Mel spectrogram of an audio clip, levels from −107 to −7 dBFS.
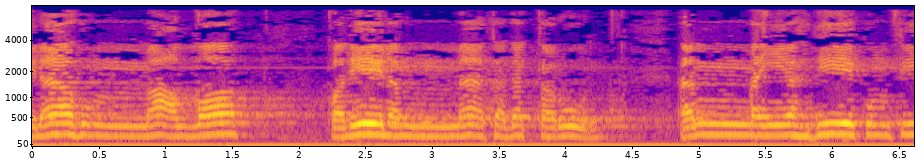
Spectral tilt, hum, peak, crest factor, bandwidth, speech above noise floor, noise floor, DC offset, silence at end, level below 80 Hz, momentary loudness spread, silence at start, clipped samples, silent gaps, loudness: -6 dB/octave; none; -4 dBFS; 18 dB; 7.6 kHz; 20 dB; -41 dBFS; 3%; 0 s; -54 dBFS; 17 LU; 0 s; under 0.1%; none; -21 LUFS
